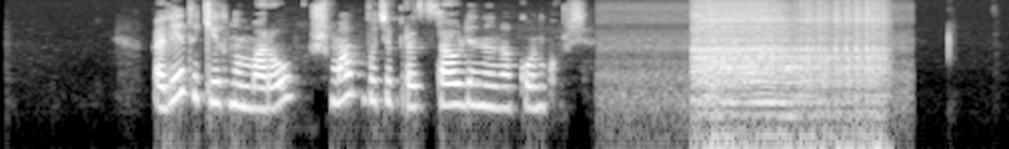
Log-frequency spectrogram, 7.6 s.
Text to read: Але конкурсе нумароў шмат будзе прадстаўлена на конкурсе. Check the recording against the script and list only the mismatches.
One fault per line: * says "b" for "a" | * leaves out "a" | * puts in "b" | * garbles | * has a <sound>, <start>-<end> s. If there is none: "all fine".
* says "такіх" for "конкурсе"
* has a squeak, 5.2-6.7 s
